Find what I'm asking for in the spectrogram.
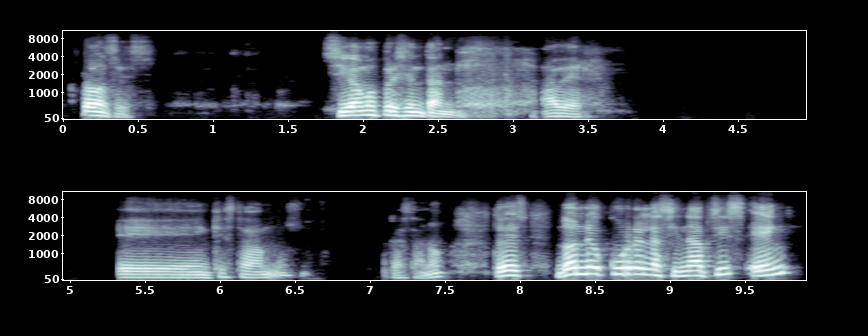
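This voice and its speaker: A man with a Peruvian Spanish accent teaching a live online biology exam-prep class, quizzing students in a playful, teasing way and repeating words rapidly. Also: mid-range voice, mellow, dry recording, lo-fi sound.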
